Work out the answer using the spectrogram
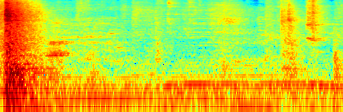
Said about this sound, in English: Oh, shut the door.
